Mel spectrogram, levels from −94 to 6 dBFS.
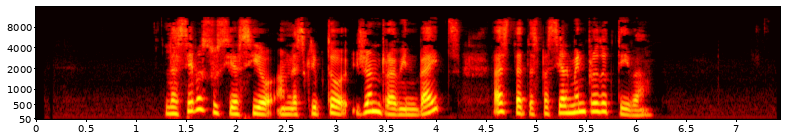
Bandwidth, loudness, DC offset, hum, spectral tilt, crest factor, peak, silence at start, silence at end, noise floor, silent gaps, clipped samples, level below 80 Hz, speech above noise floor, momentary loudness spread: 11.5 kHz; -23 LUFS; under 0.1%; none; -4.5 dB/octave; 18 dB; -6 dBFS; 1.3 s; 1.3 s; -71 dBFS; none; under 0.1%; -72 dBFS; 48 dB; 8 LU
